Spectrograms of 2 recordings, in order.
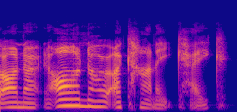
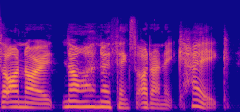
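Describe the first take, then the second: First: Slight victim. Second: Easy, breezy polite refusal; empowered refusal. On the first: Dieter offered a piece of cake, slight victim refusal. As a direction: drag it out like someone deprived, lightly acted. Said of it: "this kind of slight victim where you can't". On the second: The cake comes around to the dieter, empowered refusal. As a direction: decline briskly, as a settled matter. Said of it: "you are empowered then by saying". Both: Retold or imitated.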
